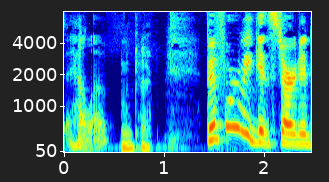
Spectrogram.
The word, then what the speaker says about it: Helle: her name is Hela h e l l e but it's pronounced Hela okay before we get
